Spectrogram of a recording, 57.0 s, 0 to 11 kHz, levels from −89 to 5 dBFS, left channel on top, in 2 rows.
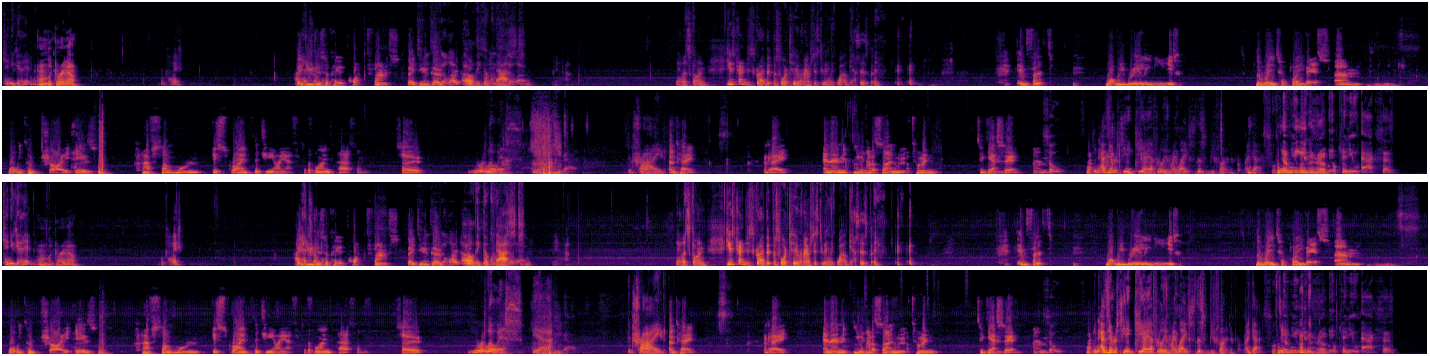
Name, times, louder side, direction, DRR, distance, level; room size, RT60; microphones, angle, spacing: voice 1, 0.0-0.6 3.2-3.6 5.8-6.3 9.2-10.5 11.3-11.4 13.5-17.6 37.8-39.5 41.0-41.8 42.8-43.0 50.3-53.6 53.9-54.0 54.6-54.7, right 6 dB, 85° right, 0.5 m, -29 dB
voice 2, 0.6-1.5 27.3-28.0 29.9-30.1 30.4-30.5 39.1-39.7 41.9-42.1 45.2-45.4 53.4-53.5 54.0-55.4, left 6 dB, 65° left, 0.3 m, -31 dB
voice 3, 5.9-7.1 7.4-9.4 19.9-20.8 21.4-21.6 22.1-23.6 25.1-27.1 28.6-30.4 31.2-32.5 32.7-35.8 36.4-36.9 41.8-42.3 43.7-44.2 44.9-47.2 48.0-48.8 49.1-49.4 50.2-50.3, right 2 dB, 15° right, 0.4 m, -30 dB
voice 4, 8.4-9.4 9.7-10.5 39.1-40.0 48.4-48.8 49.3-49.7 54.1-56.3, left 2 dB, 40° left, 1.0 m, -40 dB
4.1 x 2.3 x 3.4 m
head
